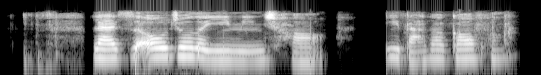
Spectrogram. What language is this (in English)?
Chinese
